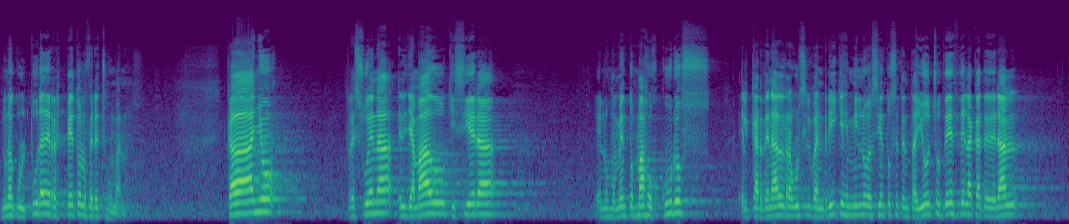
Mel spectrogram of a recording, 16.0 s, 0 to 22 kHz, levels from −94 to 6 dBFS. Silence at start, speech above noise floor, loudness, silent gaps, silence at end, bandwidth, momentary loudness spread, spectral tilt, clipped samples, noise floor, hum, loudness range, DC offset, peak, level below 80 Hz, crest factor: 0 s; 35 dB; -21 LUFS; none; 0.6 s; 13 kHz; 17 LU; -3.5 dB/octave; under 0.1%; -57 dBFS; none; 6 LU; under 0.1%; -2 dBFS; -76 dBFS; 22 dB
